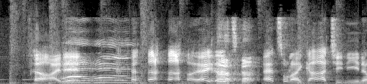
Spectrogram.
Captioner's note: laughing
